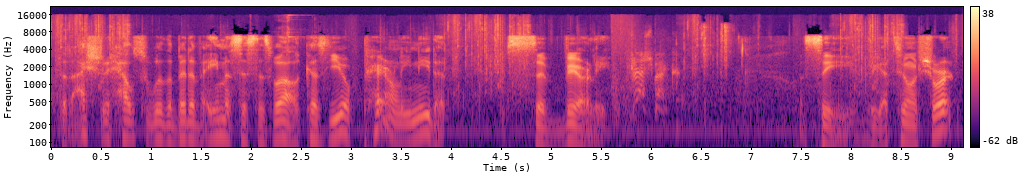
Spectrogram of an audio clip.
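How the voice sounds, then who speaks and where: A deep-voiced male gaming host whose first language is Swedish speaks slowly over a noisy background with game gunfire beneath him. His gameplay commentary is sarcastic, mocking and taunting, with casual swearing.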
